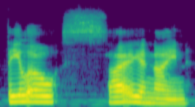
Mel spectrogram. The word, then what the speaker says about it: phthalocyanine: Phthalo stands for, it is short for a word that's difficult to pronounce. Phthalocyanine or cyanine.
